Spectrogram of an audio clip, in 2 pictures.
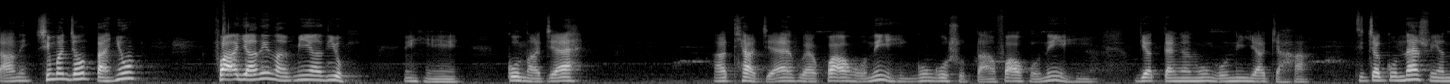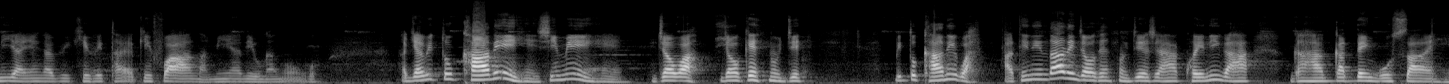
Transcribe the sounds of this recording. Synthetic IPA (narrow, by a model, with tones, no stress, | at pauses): t̪ʔa˨nĩ˧ʃĩ˧mã˧nd͡ʒõ˧˦õ˦nt̪a˨ɦjũ˦ | fa˦ʔa˧ja˧nĩ˦nã˨mĩ˦ã˧ðju˧ | ĩ˧hĩ˨ | ku˦nã˨t͡ʃɛ˧ʔɛ˦ | a˧t̪ʰja˧˨t͡ʃɛ˨ʔɛ˦˧ɛ˨ɸa˦ʔho˨nĩ˦˧˨ɦĩ˨ŋɡu˦ŋɡu˧ʃu˨t̪a˨˧fa˧ʔa˧ho˨nĩ˦ĩ˨ɦĩ˨ | nd̪ja˧t̪ɛ˧ŋɡa˧ŋɡu˧ŋɡu˧nĩ˦ja˧kja˨ha˨ | t͡si˧t͡ʃa˧ku˧nẽ˦ʃũ˧ɲã˧nĩ˦ja˧ɲã˧ŋɡa˧βi˧kʰi˧fi˧t̪ʰa̰˧kʰi˧fa˧ʔa˧nã˨mĩ˧ã˧ði˧u˧ŋɡã˧ŋɡṵ˧ŋɡu˧ | a˨kja˨˧βi˧t̪ũ˦kʰa˧nĩ˦ĩ˧˨ɦĩ˨ʃĩ˧mĩ˦i˧˨ɦĩ˨ | nd͡ʒa˧βa˧nd͡ʒa˧ke˦n̥nũ˧t͡ʃe˧ | βi˧t̪u˧kʰa˧nĩ˦kʷa˨ | a̰˨t̪ʰĩ˦nĩ˧nd̪a˦nĩ˦nd͡ʒa˧βa˧ke˧n̥nũ˧t͡ʃe˧ʃ̬i˧ha˧kʷʰe˧˨nĩ˦ŋɡa˧ɦa˧ | ŋɡa˧ɦa˧ka˧t̪e˧ŋɡu˧sa˧ĩ˧hĩ˨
